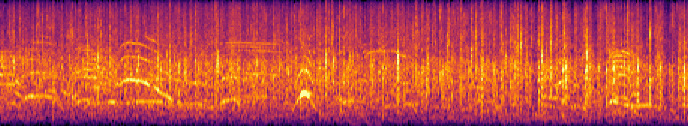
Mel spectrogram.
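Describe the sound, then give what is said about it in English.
Sustained applause from a large audience for comedian Kenny Youngman, dense clapping filling the whole stretch with a few whoops and cheers rising above it, steady in loudness throughout. “What a crowd.”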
